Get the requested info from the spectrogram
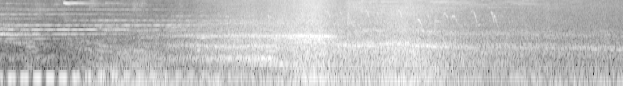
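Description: Film soundtrack: a blast's shockwave sound effect, a rushing rumble that swells to a peak about three seconds in and then fades, over music with a pulsing low note at the start.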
